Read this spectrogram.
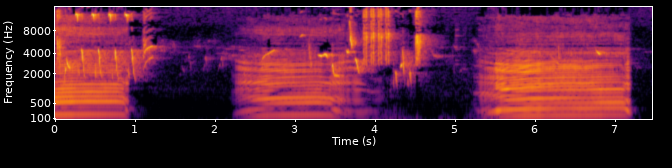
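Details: Tame cows herded in the afternoon, mooing three times in long, level, harmonic-rich calls of about one to two seconds each, separated by short pauses, with faint bird chirps between calls.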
